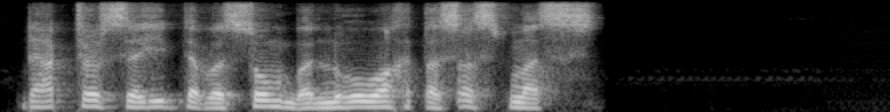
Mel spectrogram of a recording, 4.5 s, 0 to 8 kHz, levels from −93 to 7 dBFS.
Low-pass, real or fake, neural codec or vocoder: 7.2 kHz; fake; codec, 16 kHz in and 24 kHz out, 0.8 kbps, FocalCodec, streaming, 65536 codes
